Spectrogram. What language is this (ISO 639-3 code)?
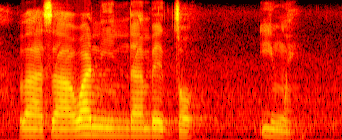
ven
